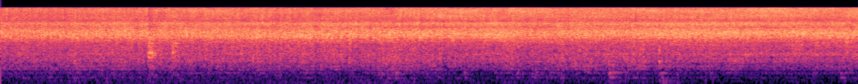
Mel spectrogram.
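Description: Vegetables sizzling in freshly added sunflower oil in a hot nonstick wok, a steady frying hiss. A wooden spatula starts stirring them near the end.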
